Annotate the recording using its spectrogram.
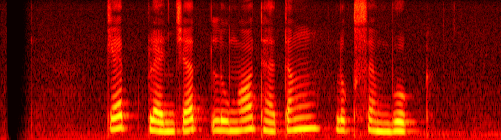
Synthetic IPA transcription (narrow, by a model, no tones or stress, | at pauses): kɛt̪̚b̥laɲt͡ʃət̪̚luŋɔd̥ä̤t̪əŋluksəmbʊrk̚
